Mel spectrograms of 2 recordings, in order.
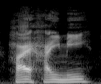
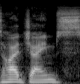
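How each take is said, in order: First: It is said in a Spanish accent. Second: It is said in the speaker's normal accent.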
